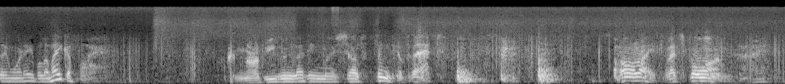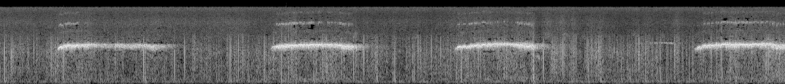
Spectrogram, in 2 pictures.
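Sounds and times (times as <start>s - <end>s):
speech: 0.0s - 1.2s, 2.4s - 4.9s, 6.2s - 7.7s
crackling hiss: 0.0s - 15.7s
shrill whistle blasts as a search party's signal: 8.3s - 9.7s, 10.4s - 11.7s, 12.3s - 13.6s, 14.2s - 15.7s.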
